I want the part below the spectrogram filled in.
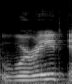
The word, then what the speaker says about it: worried: It's worried, right? Worried. You don't pronounce the letter E. We just pronounce a long E sound.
